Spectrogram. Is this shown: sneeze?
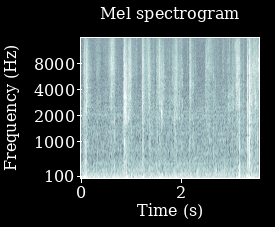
no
